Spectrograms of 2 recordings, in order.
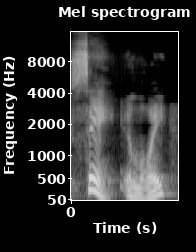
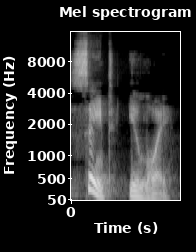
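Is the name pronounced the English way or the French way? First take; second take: French; English. First: The name is said with French pronunciation. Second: The name is said with English pronunciation. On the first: The speaker calls it right. "I want to make sure I say it properly" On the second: The speaker calls it wrong. "not to revert to"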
